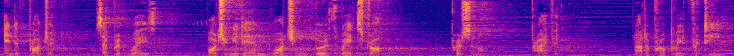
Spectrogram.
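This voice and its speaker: Man acting clipped, low-voiced alien scientist in echoing hall. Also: fairly even intonation, normal speed, long pauses, close to an everyday voice. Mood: subdued, guarded. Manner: clipped telegraphic phrases, drops small words. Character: fast-thinking alien scientist doctor, proud, conflicted, defensive. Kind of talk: dramatic video game dialogue. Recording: echoey hall reverb, music behind.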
